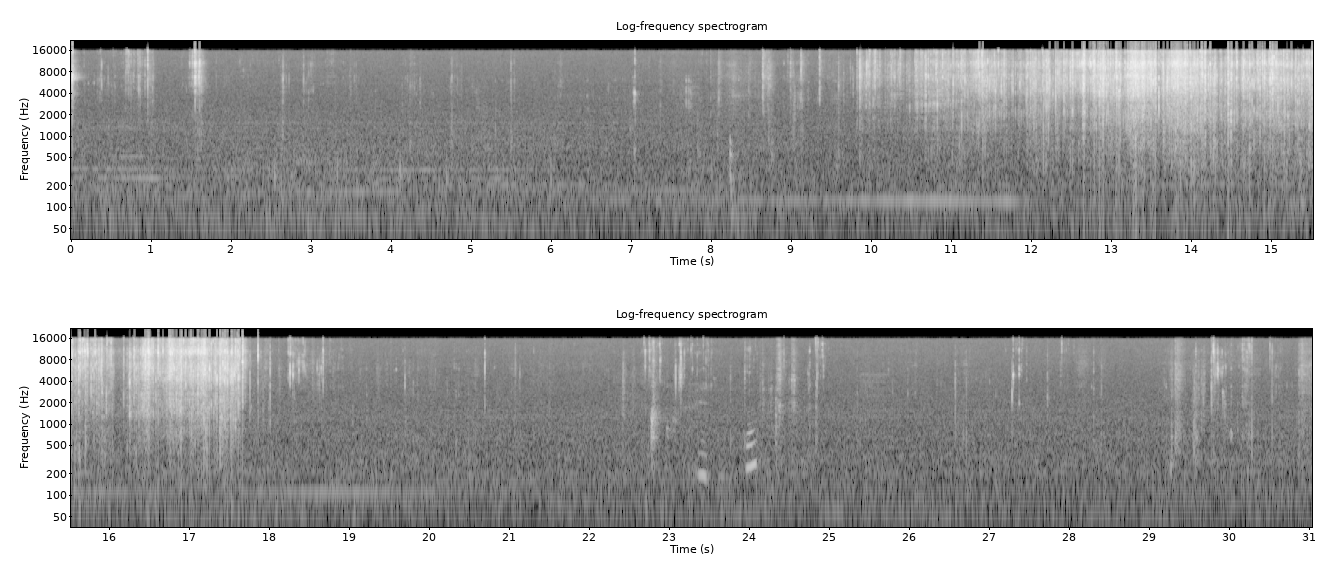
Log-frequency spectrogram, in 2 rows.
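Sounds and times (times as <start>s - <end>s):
paper bag crinkling and tearing: 8.8s - 18.6s.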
